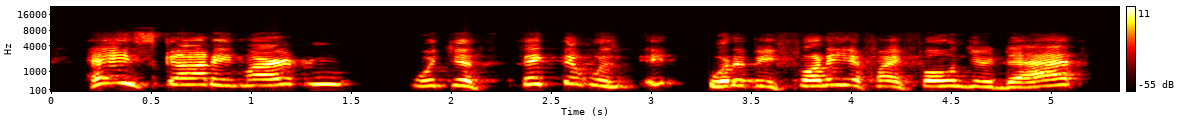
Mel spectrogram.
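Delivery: put-on hollering. Telling a story, acting out a man yelling at a kid on the street: retelling a yell. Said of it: "And I hear Bob yell".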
